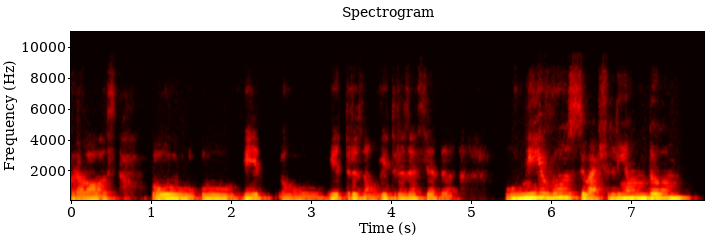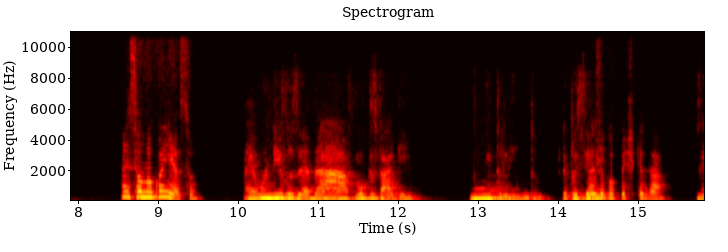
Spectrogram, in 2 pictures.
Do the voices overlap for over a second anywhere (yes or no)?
no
